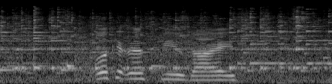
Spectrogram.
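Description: A cow moos loudly.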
